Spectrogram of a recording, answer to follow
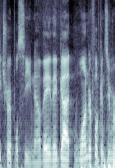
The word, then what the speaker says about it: ACCC: In Australia, so the ACCC, we were saying it wrong. It's not the ACC. It's the ACCC.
